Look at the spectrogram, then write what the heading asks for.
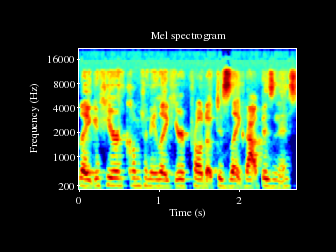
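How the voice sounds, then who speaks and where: A woman with an Aberdeen accent on a very clean recording against a silent background. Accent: Aberdonian Scottish, drops T's. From Scotland, Aberdeen. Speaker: actress. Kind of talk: podcast interview. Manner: casual, many fillers like 'like'.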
